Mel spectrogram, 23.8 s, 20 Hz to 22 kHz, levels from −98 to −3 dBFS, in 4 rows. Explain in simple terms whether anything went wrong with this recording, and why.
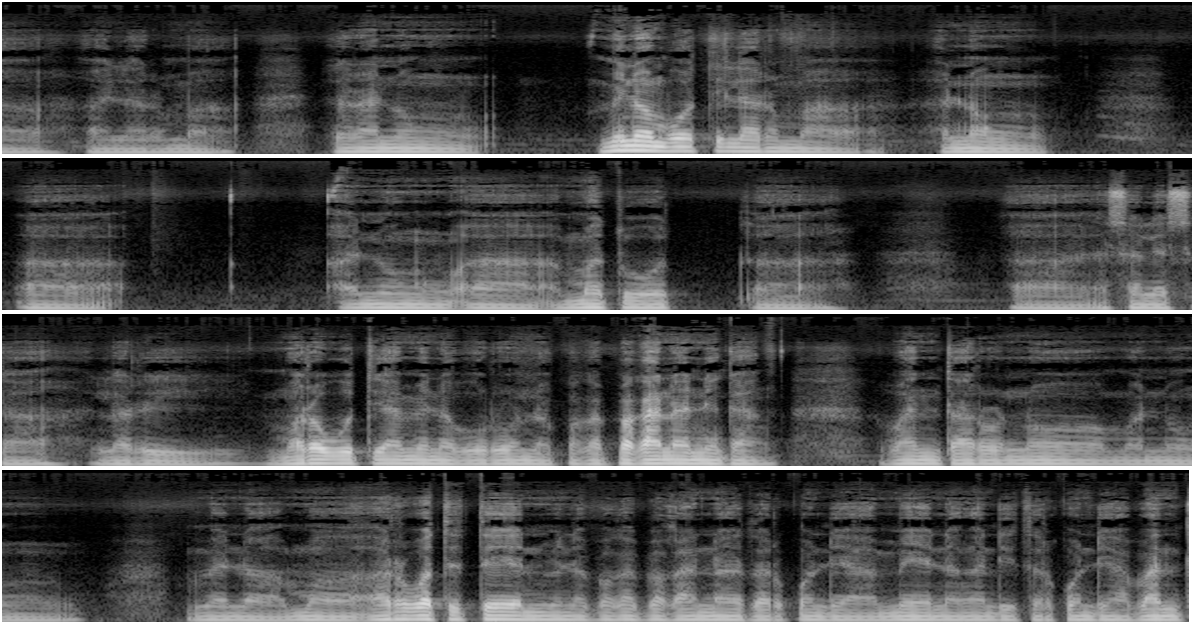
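Nothing went wrong here.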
